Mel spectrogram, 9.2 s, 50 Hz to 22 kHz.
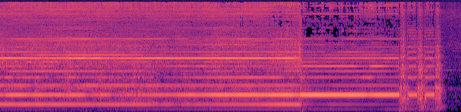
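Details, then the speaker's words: New Shapeoko 5 Pro 2x4 CNC initializing after reconnecting, with a few-second lag before homing; steady clean motor tones then short stepping bursts as axes move; normal homing. "And this is what I'm talking about, this lag time here. So only a few seconds, but that's new."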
